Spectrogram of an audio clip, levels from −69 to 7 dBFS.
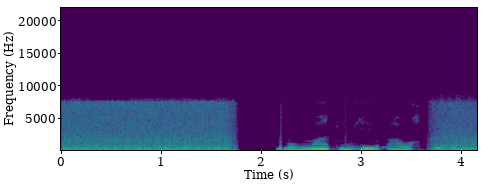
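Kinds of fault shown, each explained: Speech suppressed in double talk: From 0.61 to 2.26 s the speech repeatedly sinks and breaks apart, losing about one and a half seconds in total, with the deepest dips falling roughly 40 dB so that parts nearly vanish. This is likely an echo canceller facing both ends talking at once. Unable to tell the local talker from the returning loudspeaker sound, it turned everything down, carving those gaps into the speech.
Echo leak: Between 2.18 and 2.23 s a faint, brief scrap of earlier speech surfaces, arriving 393 ms after the original and sitting roughly 25 dB beneath the live speech, a ghost of what was already said. This likely comes from one side playing the call over a loudspeaker, where the echo canceller missed a small portion of the sound its microphone recaptured and let that remnant travel back down the line.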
